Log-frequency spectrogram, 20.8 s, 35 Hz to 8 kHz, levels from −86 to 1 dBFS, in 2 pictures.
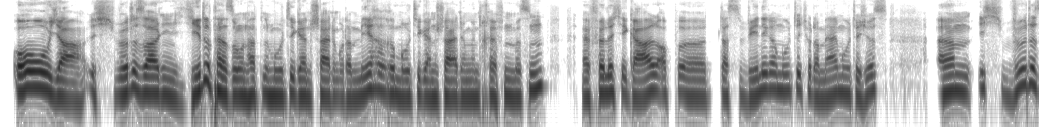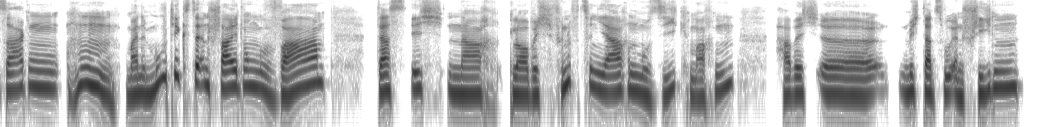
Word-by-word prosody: Oh 185 +2 +9
ja, 125 -6 +3
ich - - -5
würde 150 +6 +4
sagen, 150 -3 +4
jede 125 +6 +2
Person 140 -5 +4
hat 140 +1 0
'ne 145 - +1
mutige 135 +1 +1
Entscheidung 130 0 0
oder 125 -1 -3
mehrere 155 +3 +1
mutige 135 0 -1
Entscheidungen 130 0 0
treffen 130 +1 -2
müssen. 175 +10 0 0.3
Äh, 130 - -2
völlig 155 +4 +1
egal, 140 +1 +3
ob, 145 -1 -5
äh, 135 -3 -1
das 135 -2 -6
weniger 170 +7 0
mutig 165 -1 -3
oder 135 -4 -2
mehr 135 +3 -1
mutig 145 -4 -2
ist. 160 +2 -4 0.5
Ähm, 155 +1 +2
ich 185 -2 -7
würde 200 - +1
sagen, 190 +2 -2
hm, 195 - 0
meine 145 +1 0
mutigste 235 - +1
Entscheidung 190 - 0
war, 190 +11 +3 0.5
dass 165 0 0
ich 180 -1 -4
nach, 150 -2 -1
glaube 140 -1 +1
ich, 135 - -10
15 205 -1 -3
Jahren 165 0 0
Musik 145 - -4
machen 160 - -4 0.4
habe 140 +1 -2
ich, 145 - -12
äh, 145 0 0
mich 160 -2 -3
dazu 150 0 0
entschieden, 180 +8 -2
150 Hz, 155 wpm, -25 LUFS, 135-175 Hz, 0.5 s, Oh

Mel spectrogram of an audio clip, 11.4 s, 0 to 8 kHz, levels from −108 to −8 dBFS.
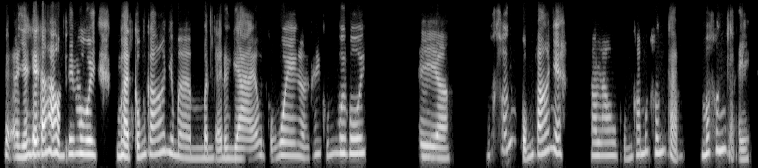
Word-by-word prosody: Ờ, 205 - -1
vậy 210 +3 +4
vậy 245 -2 +11
phải 255 - +9
hông? 270 -5 +7
Thấy 260 - +3
vui, 255 -2 +7 0.3
mệt 215 -2 +6
cũng 215 +5 -2
có 260 +3 -1
nhưng 270 -4 -2
mà 195 -4 -4
mình 180 0 -6
chạy 170 0 -5
đường 180 +1 -6
dài 180 -1 -1
á, 200 - -5
mình 235 - -11
cũng 180 +8 -11
quen 230 -2 -1
rồi, 200 -2 -8
thấy 255 +2 -10
cũng 255 +4 -11
vui 275 0 +1
vui. 270 +1 +1 0.8
Thì, 205 -2 -1
ờ, 185 -1 +1 0.6
mất 230 - -19 0.2
hứng 310 +9 -7 0.2
cũng 200 +7 -2
có 260 +4 +3
nha, 280 -3 +1 0.5
lâu 230 0 -4
lâu 230 0 -6
cũng 180 +3 -15
có 245 +1 -8
mất 280 +3 -5
hứng 290 +3 -2
tập, 240 - -6 0.3
mất 270 +5 -2
hứng 325 +1 -1
chạy. 165 - -10
230 Hz, 220 wpm, -22 LUFS, 195-265 Hz, 0.8 s, vậy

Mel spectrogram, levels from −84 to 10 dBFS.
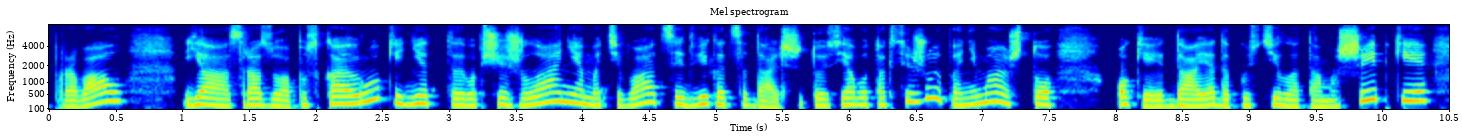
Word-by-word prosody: провал 235 - +1 0.4
я 185 -2 +2
сразу 175 0 0
опускаю 190 +7 +1
руки, 295 -4 +1
нет 220 +2 +1
вообще 180 +2 0
желания, 230 +8 +1
мотивации 195 +5 -1
двигаться 195 0 -1
дальше. 155 -4 -2
То 175 - -1
есть 170 +2 -5
я 195 0 +2
вот 195 0 -3
так 190 -1 -4
сижу 275 +7 -1
и, - - +2
понимаю, 225 - 0
что: 200 -3 0 0.5
"Окей, 170 -7 0
да, 165 +1 +1
я 175 +3 +2
допустила 175 0 -2
там 155 -1 -4
ошибки, 295 - +3
190 Hz, 150 wpm, -24 LUFS, 175-225 Hz, 0.5 s, ошибки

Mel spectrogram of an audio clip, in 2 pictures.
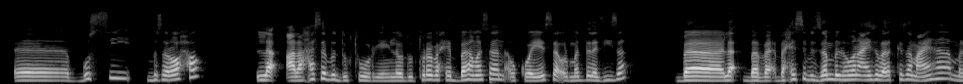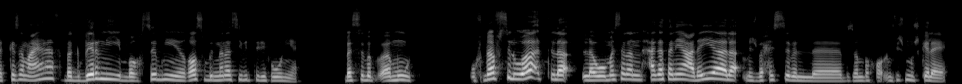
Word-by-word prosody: آآ، 185 -1 +1
بصي 265 - -8
بصراحة، 230 - 0 0.5
لأ 205 0 +2
على 180 +1 +5
حسب 240 +2 -1
الدكتور. 185 -3 -4
يعني 165 0 -5
لو 175 - +2
الدكتورة 175 +6 -1
باحبها 205 0 +1
مثلًا 220 +1 -1
أو 175 - -6
كويسة 175 +4 -1
أو - - -3
المادة 180 +3 -4
لذيذة، 195 - -3 0.5
با 185 0 +8
لأ، 195 0 +2
ب 180 +1 +1
ب 175 -1 0
باحس 230 +6 -3
بالذنب 220 +2 0
اللي 210 - +2
هو 215 - +3
أنا 215 - +3
عايزة 210 +2 0
أبقى 200 -2 +3
مركزة 230 +1 -4
معاها 235 +8 -1
مركزة 210 +3 -6
معاها 220 +8 -2
فباجبرني 225 +3 +2
باغصبني 200 +4 -3
غصب 210 +2 -2
إن 195 0 -4
أنا 210 - -2
أسيب 215 -1 -10
التليفون 185 -4 -7
يعني، 140 - -17 0.4
بس 185 +3 -3
بابقى 185 -2 -3
هاموت. 195 0 -3 0.5
وفي 180 - -12
نفس 265 +4 +3
الوقت 260 0 +3
لأ، 220 -1 +2
لو 195 0 +3
مثلًا 215 +1 -2
حاجة 220 +2 0
تانية 240 -1 -1
عادية 240 +5 +5
لأ، 205 -2 +2
مش 185 -2 -11
باحس 210 +3 -7
بال 175 -3 -3 0.3
بالذنب 170 +2 -9
خالص، 180 - -11
مافيش 205 +4 -15
مشكلة 190 -4 -4
يعني. 145 - -7
200 Hz, 190 wpm, -20 LUFS, 180-225 Hz, 0.5 s, با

